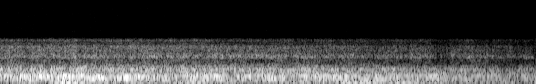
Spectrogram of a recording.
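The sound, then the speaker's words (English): A heavy, continuous rumble from an exploding volcano, one of the sounds of planet Earth on a spacecraft's golden phonograph record, a dense low roar that holds steady and loud, with a slight easing toward the end. “Sounds from planet Earth, such as exploding volcanoes.”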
